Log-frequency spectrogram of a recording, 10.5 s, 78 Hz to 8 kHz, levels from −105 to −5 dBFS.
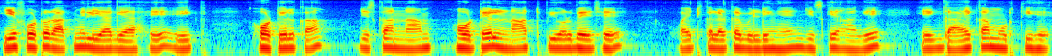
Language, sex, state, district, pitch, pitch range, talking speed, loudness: Hindi, male, Maharashtra, Washim, 155 Hz, 150-165 Hz, 160 wpm, -21 LUFS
